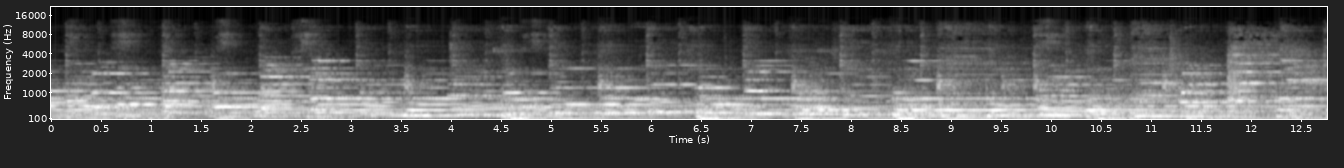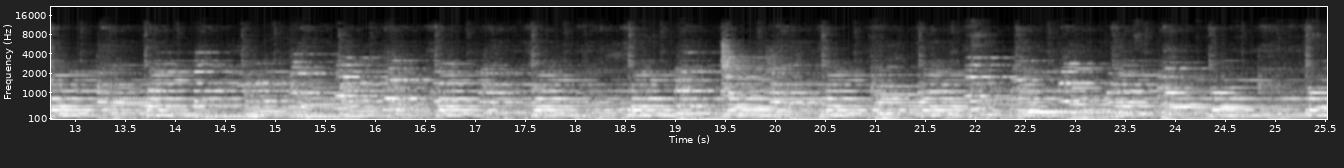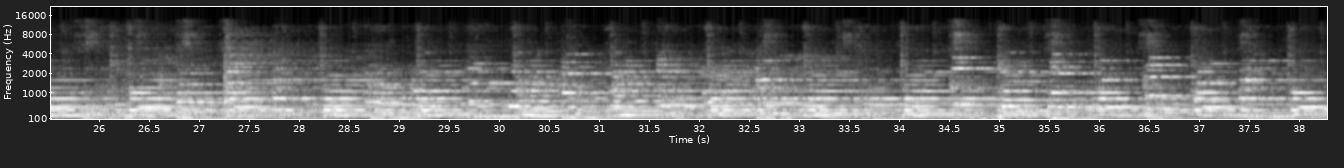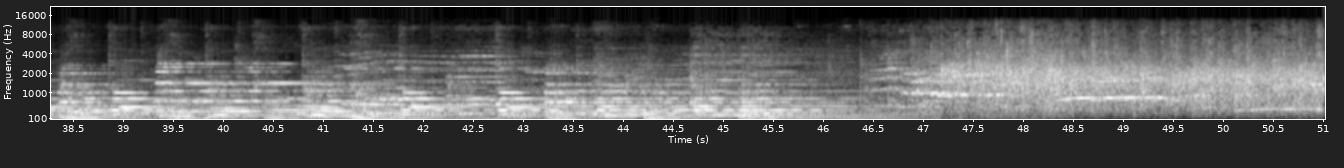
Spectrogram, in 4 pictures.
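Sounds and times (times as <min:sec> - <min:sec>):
steel drums playing a tune: 0:00.0 - 0:46.9.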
